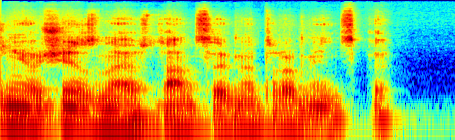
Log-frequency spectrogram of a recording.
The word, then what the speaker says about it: Минск: декабой А я в Минске был кстати говоря у вас правильно говорить на вашем языке менск Да я не знаю никто это не говорит мянск Минск и всё не ну я просто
